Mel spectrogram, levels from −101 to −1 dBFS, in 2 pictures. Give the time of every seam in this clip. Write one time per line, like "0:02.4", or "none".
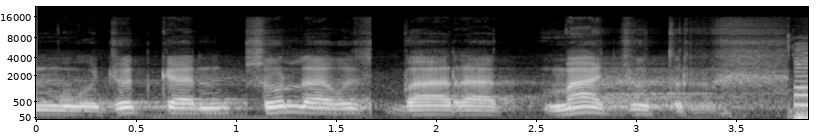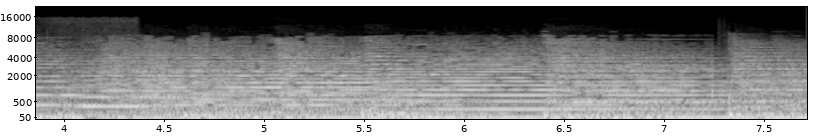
0:03.8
